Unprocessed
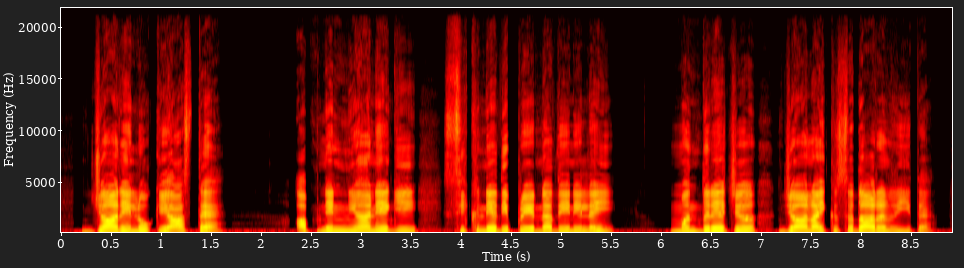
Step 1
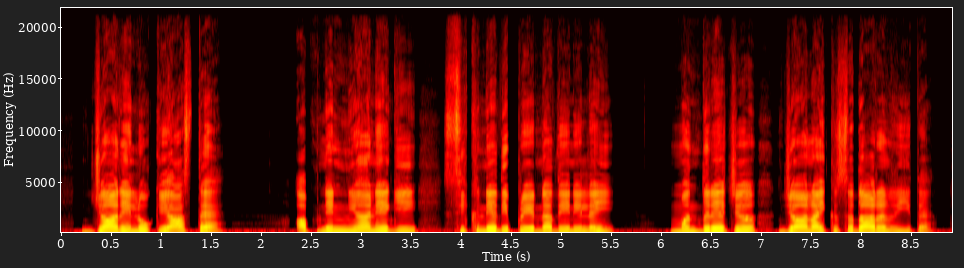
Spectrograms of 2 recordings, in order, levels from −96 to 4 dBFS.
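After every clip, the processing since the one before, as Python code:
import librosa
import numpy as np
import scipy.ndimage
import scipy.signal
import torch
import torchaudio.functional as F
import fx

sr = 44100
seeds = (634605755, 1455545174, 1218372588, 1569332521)

y = fx.peak_eq(x, sr, hz=2300.0, db=-11.5, octaves=1.1)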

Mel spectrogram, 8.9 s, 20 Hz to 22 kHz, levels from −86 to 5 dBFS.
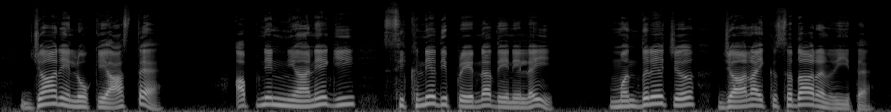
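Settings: y = fx.band_squash(x, sr, depth_pct=40)
y = y * 10.0 ** (-8.5 / 20.0)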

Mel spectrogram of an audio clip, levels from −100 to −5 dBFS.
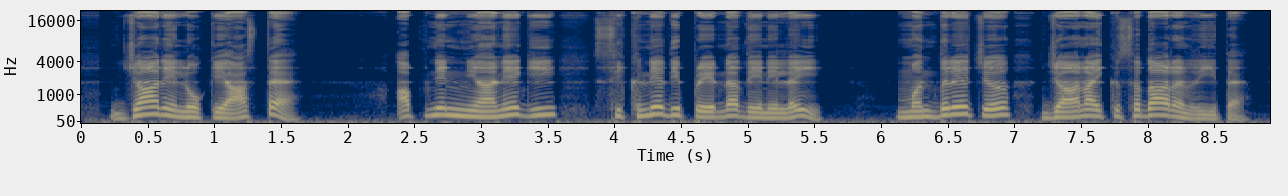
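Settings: y = fx.small_body(x, sr, hz=(1800.0, 3200.0), ring_ms=65, db=18)
y = (np.kron(scipy.signal.resample_poly(y, 1, 2), np.eye(2)[0]) * 2)[:len(y)]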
